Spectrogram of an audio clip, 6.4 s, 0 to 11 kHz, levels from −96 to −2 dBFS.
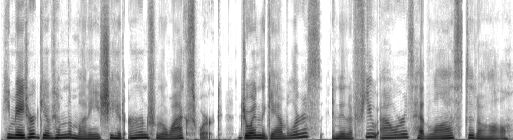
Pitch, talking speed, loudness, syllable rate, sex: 190 Hz, 235 wpm, -18 LUFS, 5.0 syllables/s, female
